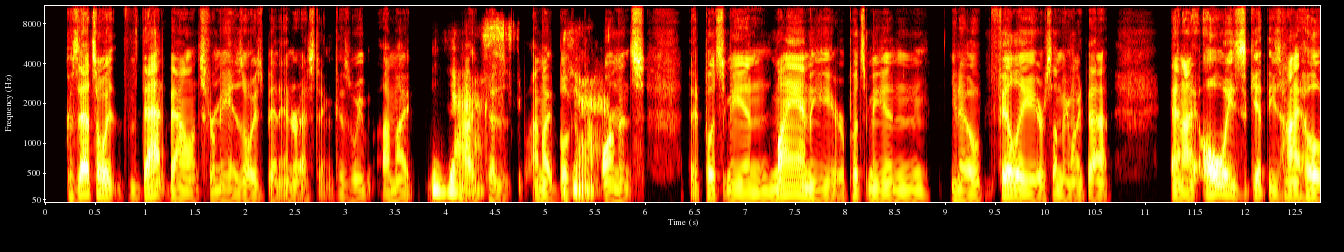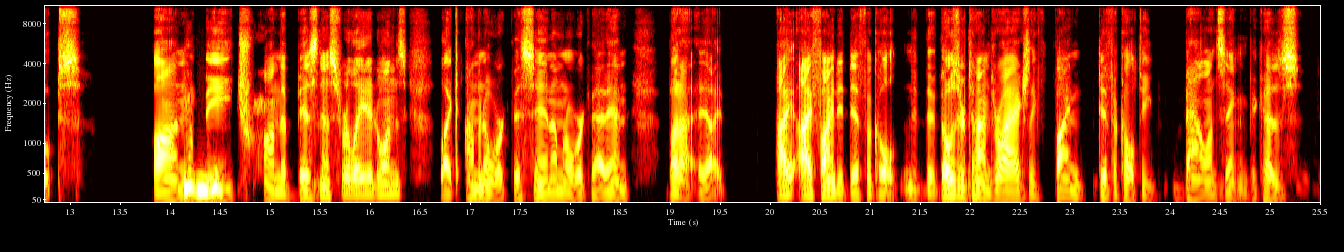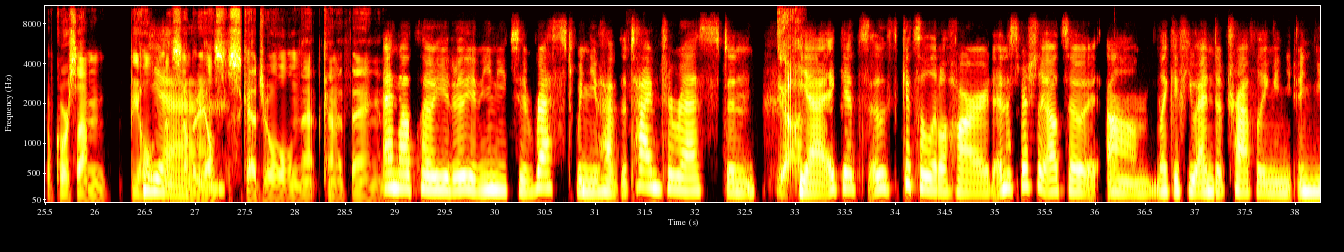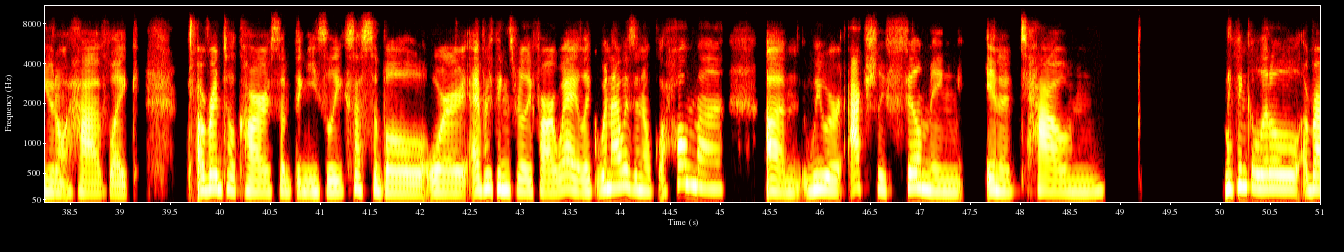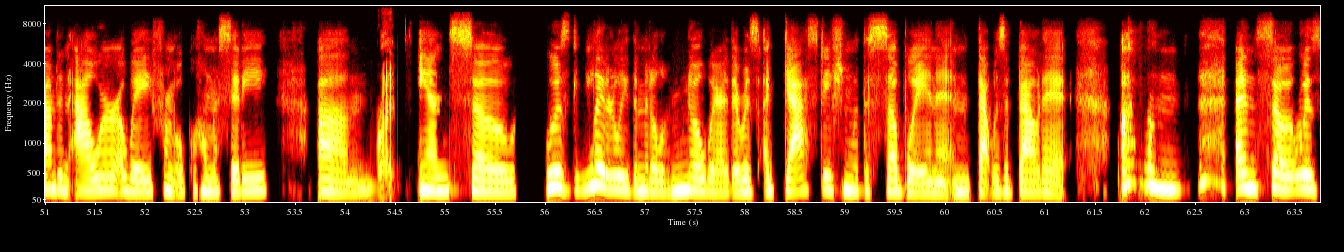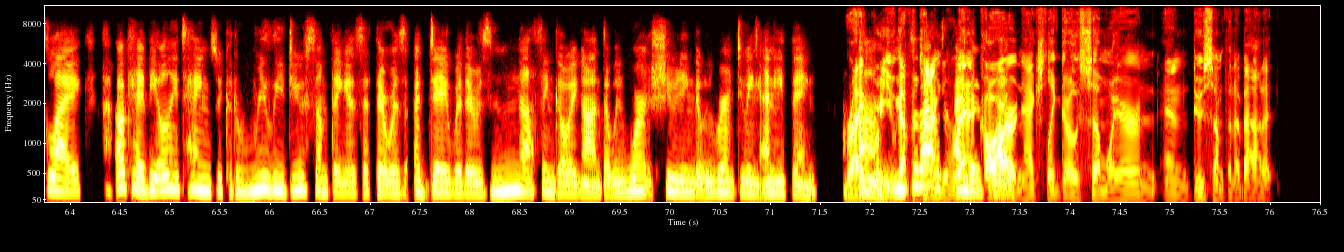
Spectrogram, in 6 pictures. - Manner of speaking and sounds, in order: laughing while speaking: "Mhm"; drawn out: "Yeah"; other background noise; tapping; laughing while speaking: "Um"; stressed: "nothing"
- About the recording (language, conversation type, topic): English, unstructured, How do you balance planning and spontaneity on a trip?
- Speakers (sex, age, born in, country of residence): female, 25-29, United States, United States; male, 55-59, United States, United States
